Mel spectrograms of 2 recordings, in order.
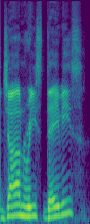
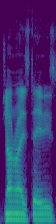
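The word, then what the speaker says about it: John Rhys-Davies: Is it John Rhys Davies? Yeah, is that how you pronounce it? John Rhys Davies.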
